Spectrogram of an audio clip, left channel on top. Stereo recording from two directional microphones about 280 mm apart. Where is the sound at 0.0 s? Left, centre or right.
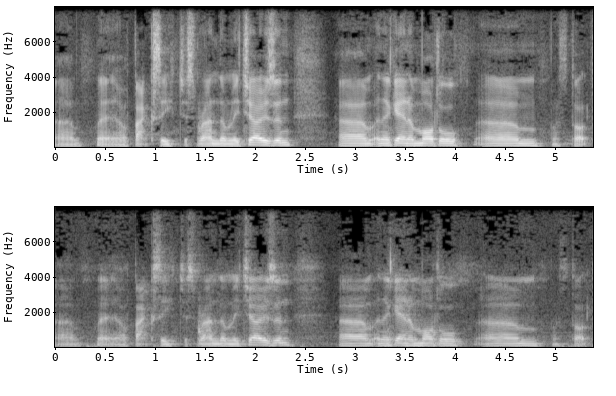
Left.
